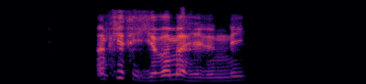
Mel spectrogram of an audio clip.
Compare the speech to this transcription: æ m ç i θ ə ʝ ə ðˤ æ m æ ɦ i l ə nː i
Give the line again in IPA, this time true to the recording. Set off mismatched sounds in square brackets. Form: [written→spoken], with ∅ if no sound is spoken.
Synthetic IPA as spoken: æ m ç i θ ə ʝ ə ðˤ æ m æ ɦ i l ə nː i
